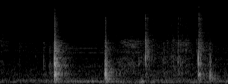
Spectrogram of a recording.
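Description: Wall power-point switch clicked on, a single sharp click about half a second in, followed by a few fainter clicks.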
